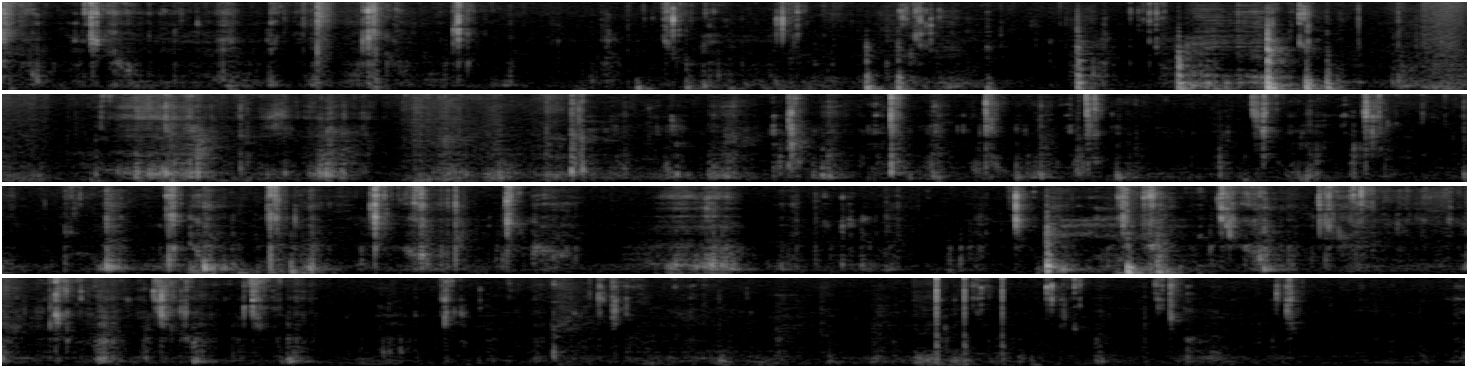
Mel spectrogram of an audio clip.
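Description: Close-up eating sounds: a person biting and chewing crisp fried snacks, with irregular sharp crunches.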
